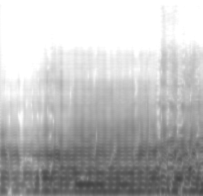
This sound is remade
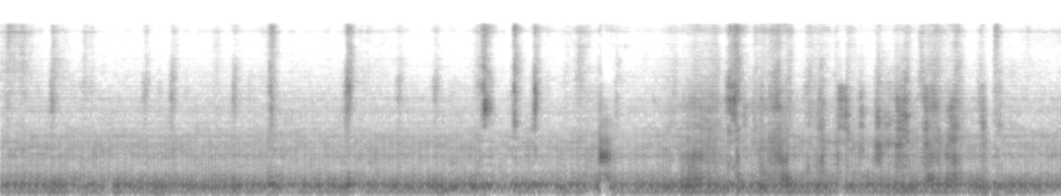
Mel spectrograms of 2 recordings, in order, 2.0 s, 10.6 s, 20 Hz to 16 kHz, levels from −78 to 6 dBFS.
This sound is remade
